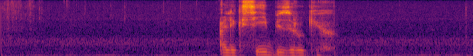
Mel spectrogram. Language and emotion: Russian, neutral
